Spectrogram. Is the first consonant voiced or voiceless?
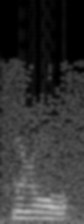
voiced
